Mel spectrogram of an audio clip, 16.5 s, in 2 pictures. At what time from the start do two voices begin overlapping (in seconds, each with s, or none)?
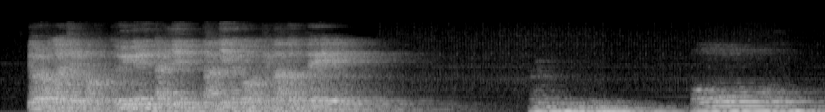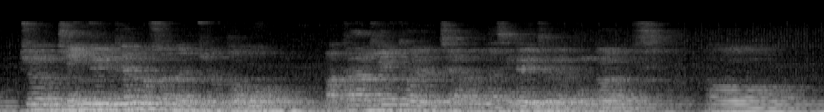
none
